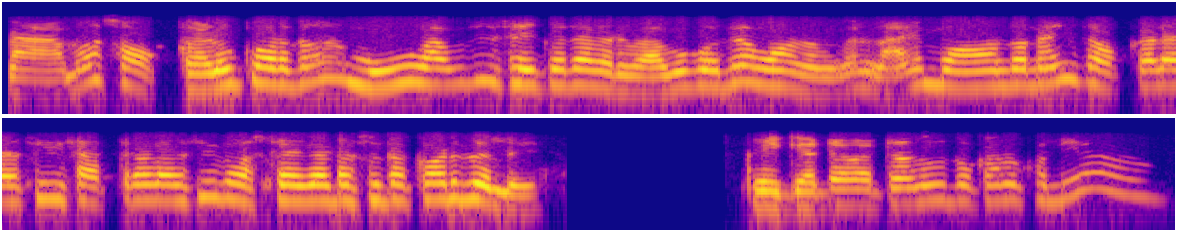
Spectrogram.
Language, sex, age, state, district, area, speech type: Odia, male, 18-30, Odisha, Jajpur, rural, conversation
